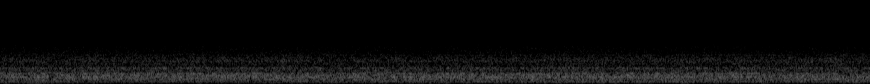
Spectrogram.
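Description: Quiet room with a steady low hum, and a cricket chirping faintly in short high chirps every half second to a second.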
